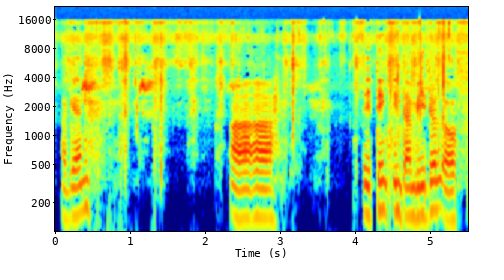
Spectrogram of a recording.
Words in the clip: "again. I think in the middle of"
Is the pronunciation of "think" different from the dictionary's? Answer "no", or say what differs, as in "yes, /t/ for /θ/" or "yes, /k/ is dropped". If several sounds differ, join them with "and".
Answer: yes, /t/ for /θ/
